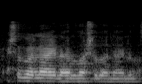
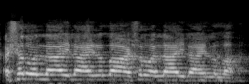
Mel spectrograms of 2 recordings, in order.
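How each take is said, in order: First: Soft, low mumbled recitation; quiet adhan. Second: Fuller, projected recitation; louder adhan. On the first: Boy told to give adhan, saying it quietly. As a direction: recite it timidly small, barely projecting. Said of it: "he would say it quietly". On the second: Boy obeying the order to be louder, projected call. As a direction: proclaim the testimony out loud. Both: Retold or imitated.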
